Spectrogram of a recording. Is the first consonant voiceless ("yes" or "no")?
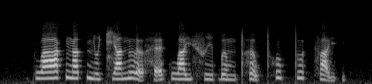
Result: yes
